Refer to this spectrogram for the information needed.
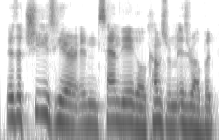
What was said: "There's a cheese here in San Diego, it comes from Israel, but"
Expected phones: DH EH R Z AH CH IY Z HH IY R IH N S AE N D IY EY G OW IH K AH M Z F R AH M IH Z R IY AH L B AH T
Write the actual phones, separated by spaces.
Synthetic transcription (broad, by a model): DH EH R Z AH CH IY Z HH IY R IH N S AE N D IY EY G OW IH K AH M Z F R AH M IH Z R IY AH L B AH T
